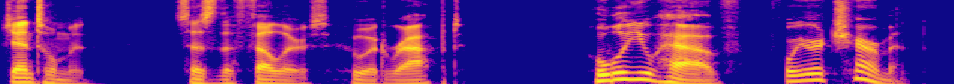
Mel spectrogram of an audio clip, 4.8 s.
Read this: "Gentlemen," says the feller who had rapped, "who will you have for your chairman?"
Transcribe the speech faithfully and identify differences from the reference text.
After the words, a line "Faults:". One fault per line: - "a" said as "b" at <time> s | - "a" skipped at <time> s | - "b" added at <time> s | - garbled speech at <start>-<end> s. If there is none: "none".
"Gentlemen," says the fellers who had rapped, "who will you have for your chairman?"
Faults:
- "feller" said as "fellers" at 1.2 s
